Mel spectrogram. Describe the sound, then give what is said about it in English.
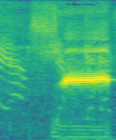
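A person hums and whistles at the same time, a steady high whistle over a low buzzing hum, making a short sci-fi tractor-beam imitation that swells briefly, then cuts off. “Oh, all you do is hum and whistle at the same time yeah.”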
